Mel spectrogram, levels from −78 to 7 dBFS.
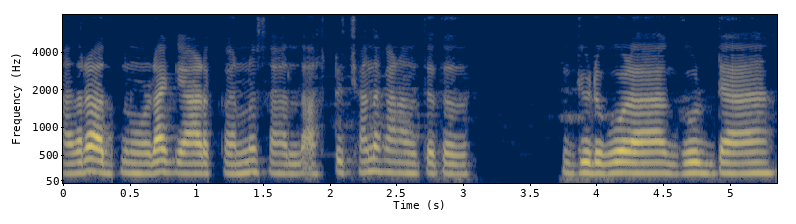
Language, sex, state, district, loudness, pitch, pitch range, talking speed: Kannada, female, Karnataka, Dharwad, -16 LUFS, 185 Hz, 180-190 Hz, 145 wpm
